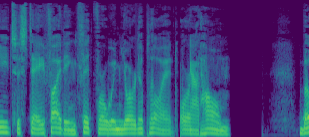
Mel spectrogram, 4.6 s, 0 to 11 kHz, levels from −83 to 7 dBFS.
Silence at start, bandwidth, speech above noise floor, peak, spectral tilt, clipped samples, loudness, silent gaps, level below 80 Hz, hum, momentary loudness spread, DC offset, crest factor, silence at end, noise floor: 0 s; 10.5 kHz; 29 dB; -2 dBFS; -6.5 dB/octave; under 0.1%; -19 LUFS; 3.49-3.90 s; -40 dBFS; none; 6 LU; under 0.1%; 16 dB; 0 s; -47 dBFS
